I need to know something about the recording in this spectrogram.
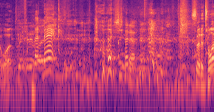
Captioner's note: laughs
